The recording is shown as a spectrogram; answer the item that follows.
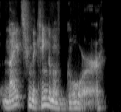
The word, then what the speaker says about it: Gorre: And so the default encounter that I am setting is with knights from the kingdom of Gore. That sounds very intimidating, but it's spelled Gorre.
